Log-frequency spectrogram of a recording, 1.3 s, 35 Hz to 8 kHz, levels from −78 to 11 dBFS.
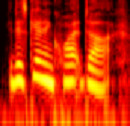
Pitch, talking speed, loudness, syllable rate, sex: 235 Hz, 230 wpm, -14 LUFS, 6.9 syllables/s, female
